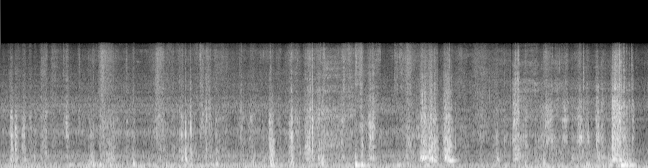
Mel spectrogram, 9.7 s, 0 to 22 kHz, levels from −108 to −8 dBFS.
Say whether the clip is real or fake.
real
